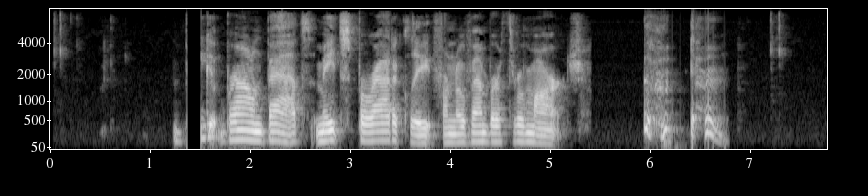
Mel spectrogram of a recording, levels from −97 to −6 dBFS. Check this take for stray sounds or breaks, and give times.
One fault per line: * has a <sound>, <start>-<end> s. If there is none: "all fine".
* has a dropout, 1.4-1.5 s
* has a cough, 5.9-6.8 s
